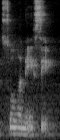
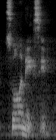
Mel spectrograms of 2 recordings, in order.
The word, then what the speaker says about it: Solanaceae: The Latin name is Solanaceae. Solanaceae. I had to spell that out for myself because it looks different than it sounds. Solanaceae.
